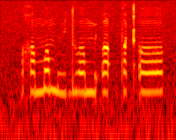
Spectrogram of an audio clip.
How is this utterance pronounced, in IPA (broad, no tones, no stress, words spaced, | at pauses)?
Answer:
χɔmɔm ɦydwɔ mʏʔɔʔ tˤʏkʼɔ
